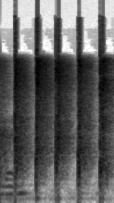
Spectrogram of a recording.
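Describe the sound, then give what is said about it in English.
Loud hand claps at a steady, fairly quick pace, about six sharp slaps in a row, each with a short fading tail. No one speaks. “Maybe clapping, you know.”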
